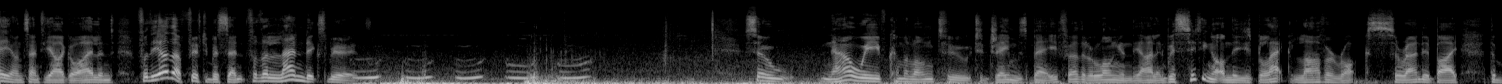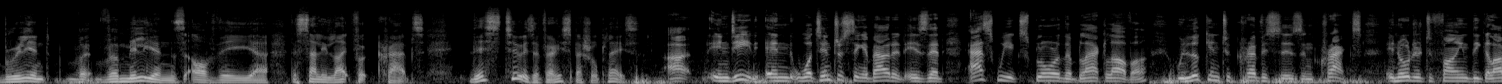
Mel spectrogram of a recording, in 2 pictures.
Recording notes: on location aboard the Yacht Isabela II, afloat in the Pacific Ocean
